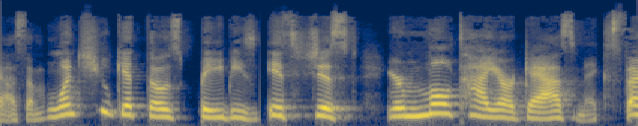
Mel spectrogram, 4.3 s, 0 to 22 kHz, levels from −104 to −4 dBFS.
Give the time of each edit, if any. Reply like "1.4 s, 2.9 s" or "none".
1.7 s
